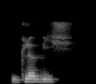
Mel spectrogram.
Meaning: Globish
- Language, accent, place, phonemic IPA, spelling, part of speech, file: French, France, Lyon, /ɡlɔ.biʃ/, globish, noun, LL-Q150 (fra)-globish.wav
